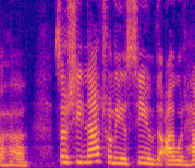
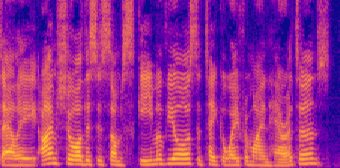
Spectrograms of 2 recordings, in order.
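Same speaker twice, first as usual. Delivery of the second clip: ordinary delivery, nothing marked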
